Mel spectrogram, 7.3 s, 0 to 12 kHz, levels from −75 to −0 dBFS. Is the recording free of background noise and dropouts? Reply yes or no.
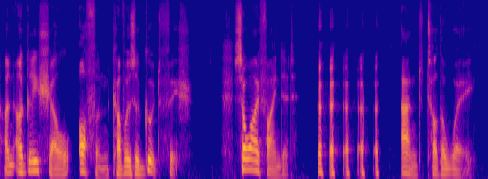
no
